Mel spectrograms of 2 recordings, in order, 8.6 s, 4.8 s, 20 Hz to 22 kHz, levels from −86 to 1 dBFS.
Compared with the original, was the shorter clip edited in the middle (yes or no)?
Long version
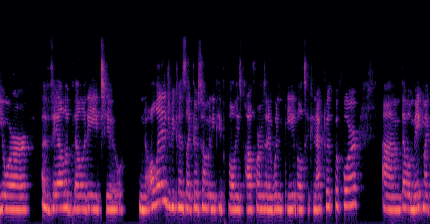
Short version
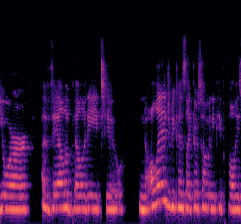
no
